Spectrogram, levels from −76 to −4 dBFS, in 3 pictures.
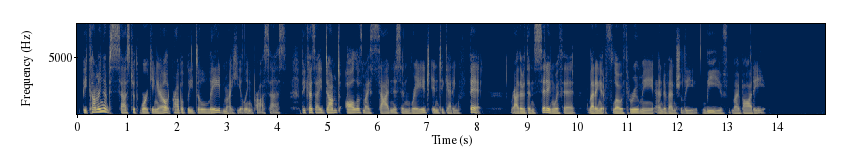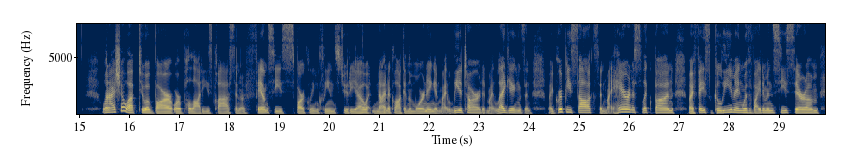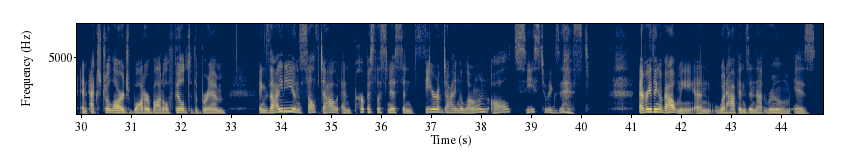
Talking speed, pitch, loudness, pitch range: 155 wpm, 145 Hz, -24 LUFS, 130-170 Hz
